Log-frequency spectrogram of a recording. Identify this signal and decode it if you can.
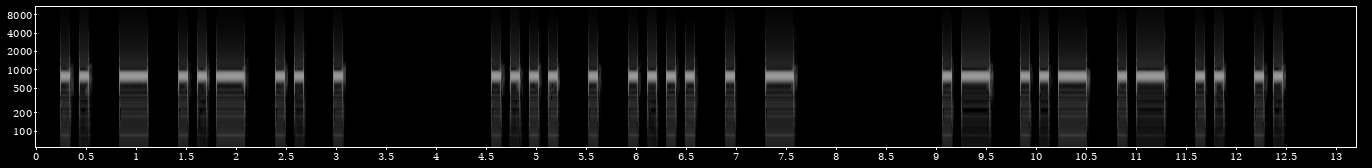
Morse code, heard as a keyed tone, about 13 wpm, 800 Hz. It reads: ITUIE HEHET AUAII
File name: LEZIONI / 2 UHDN / 2 UH 12wpm 1439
